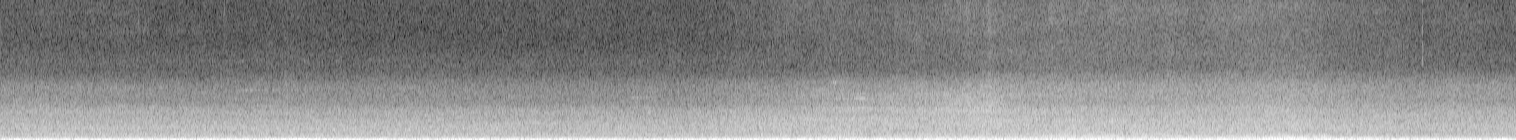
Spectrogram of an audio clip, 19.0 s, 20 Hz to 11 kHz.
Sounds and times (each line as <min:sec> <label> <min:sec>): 0:09.6 Traffic Sound 0:18.9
